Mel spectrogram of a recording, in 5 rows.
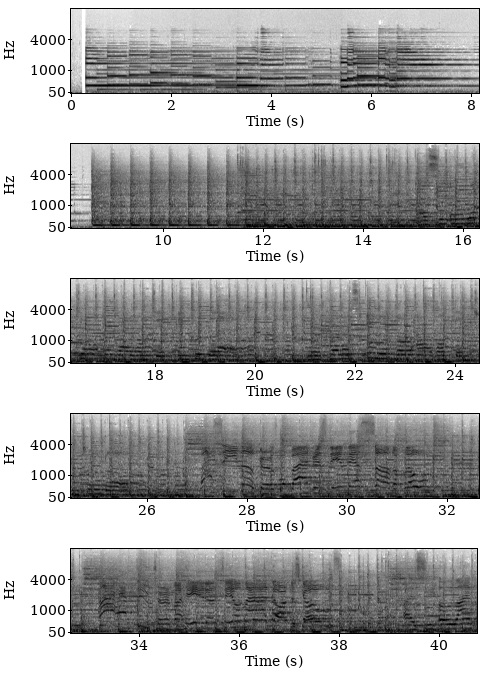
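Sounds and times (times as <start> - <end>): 
instrumental rock song played by a full band: 0.0 - 40.7
rock band drums crashing: 8.6 - 40.7.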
